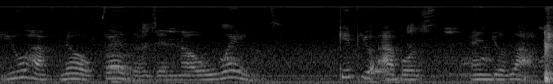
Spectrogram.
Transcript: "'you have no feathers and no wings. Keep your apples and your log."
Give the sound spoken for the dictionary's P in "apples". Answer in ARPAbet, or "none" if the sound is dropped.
B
